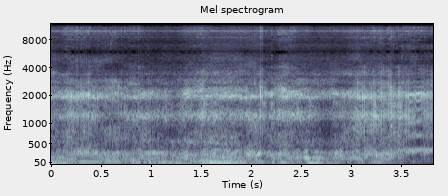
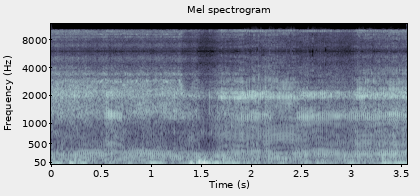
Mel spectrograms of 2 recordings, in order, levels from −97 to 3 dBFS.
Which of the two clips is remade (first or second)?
first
